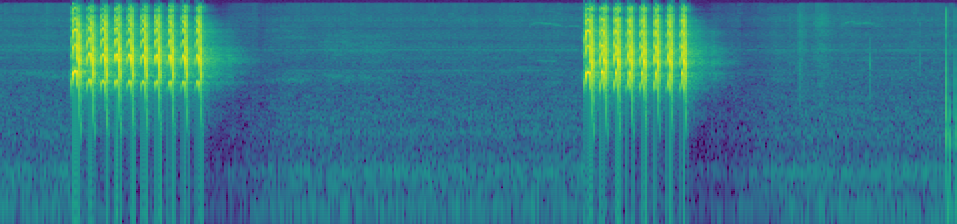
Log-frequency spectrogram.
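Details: Juvenile pet Malabar parakeets give two bursts of rapid, harsh, high chattering notes, about ten per second and a second each, separated by quiet murmuring.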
